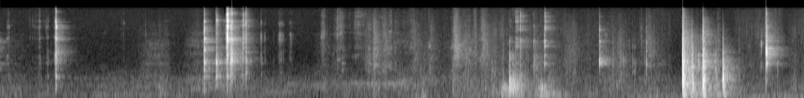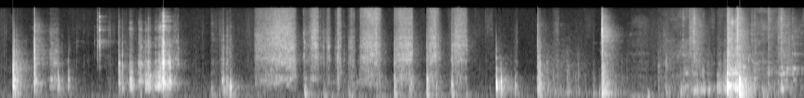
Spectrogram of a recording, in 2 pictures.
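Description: Hand tools being handled and put away and a workbench being cleared: scattered clicks and knocks of wood and metal, with short stretches of rubbing and a longer rubbing stretch past the middle.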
